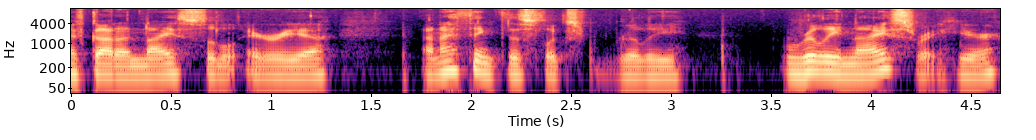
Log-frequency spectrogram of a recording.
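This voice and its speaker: Mumbling at a moderate pace, a man with a dark, mellow tone and medium pitch keeps his intonation fairly even in a dry, close recording with no echo. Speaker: gaming video creator. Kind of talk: gameplay commentary. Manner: casual, halting with self-corrections; mumbling to himself.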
